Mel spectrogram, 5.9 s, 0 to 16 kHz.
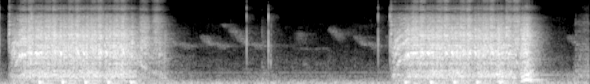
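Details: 50cc kid's quad bought sight unseen, cranked with its remote start: two bursts of starter cranking with a steady chuffing rhythm, never catching. The owner suspects the start switch is unhooked or miswired; spark not yet checked.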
